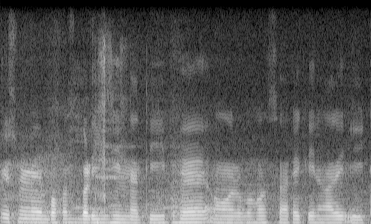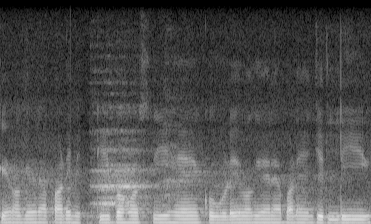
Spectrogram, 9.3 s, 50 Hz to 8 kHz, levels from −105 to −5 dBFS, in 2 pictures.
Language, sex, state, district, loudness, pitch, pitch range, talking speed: Hindi, male, Uttar Pradesh, Hamirpur, -22 LUFS, 120 Hz, 115-120 Hz, 150 wpm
